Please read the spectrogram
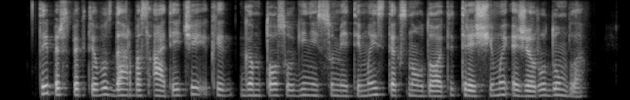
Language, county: Lithuanian, Vilnius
